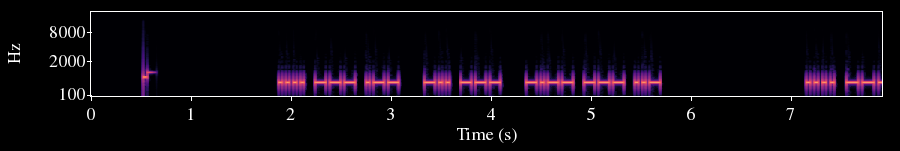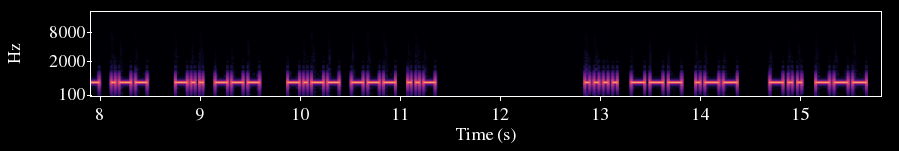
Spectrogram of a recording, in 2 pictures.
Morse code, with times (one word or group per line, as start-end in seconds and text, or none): 1.9-3.1 HOW
3.3-4.1 DO
4.3-5.7 YOU
7.2-8.5 HOW
8.8-9.6 DO
9.9-11.4 YOU
12.8-14.4 HOW
14.7-15.7 DO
